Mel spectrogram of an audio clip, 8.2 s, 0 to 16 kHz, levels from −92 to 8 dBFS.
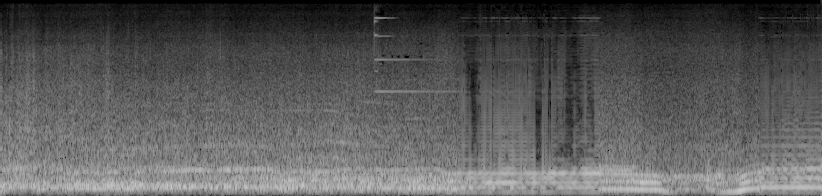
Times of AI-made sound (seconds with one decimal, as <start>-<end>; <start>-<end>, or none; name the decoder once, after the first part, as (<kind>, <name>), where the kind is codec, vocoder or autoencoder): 4.6-6.0 (vocoder, BigVGAN v2); 7.6-8.2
